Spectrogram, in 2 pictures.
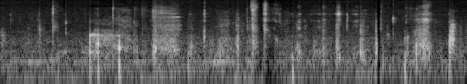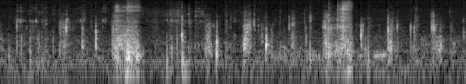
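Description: Close-up mouth sounds of a person slurping and chewing thick, chewy sweet-potato starch noodles (fen haozi) coated in spicy sauce: a run of wet smacking clicks, with louder slurps about six and eight seconds in.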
